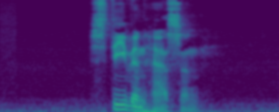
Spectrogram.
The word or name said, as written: Steven Hassan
